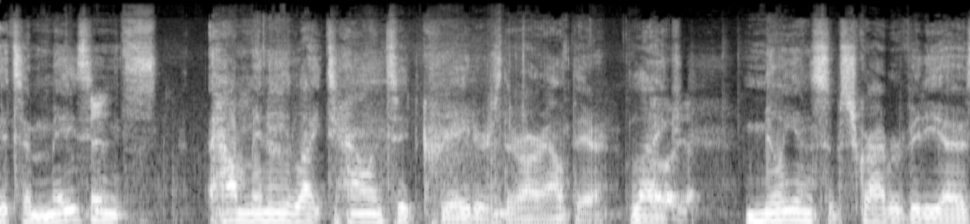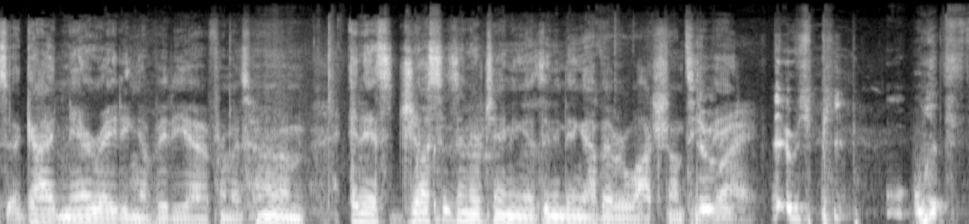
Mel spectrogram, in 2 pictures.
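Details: Adult male speaker; typical speech.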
